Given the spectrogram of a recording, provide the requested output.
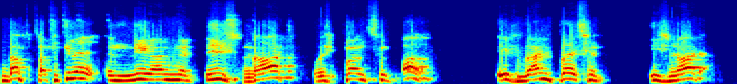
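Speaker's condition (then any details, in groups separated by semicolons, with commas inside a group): Cerebral palsy; affects coordination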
